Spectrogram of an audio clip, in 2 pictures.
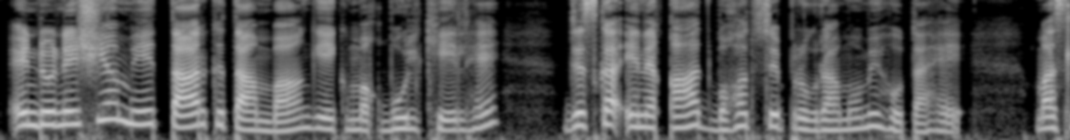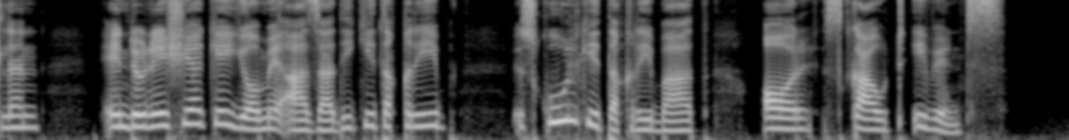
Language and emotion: Urdu, neutral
